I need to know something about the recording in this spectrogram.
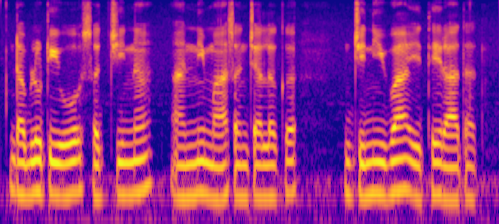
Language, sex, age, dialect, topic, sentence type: Marathi, male, 51-55, Varhadi, banking, statement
